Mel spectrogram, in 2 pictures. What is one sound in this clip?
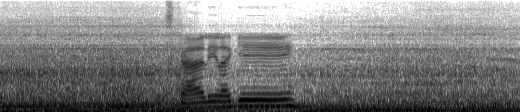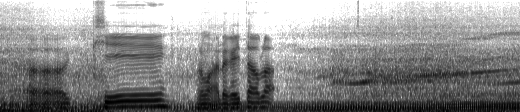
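A motorcycle engine hums steadily and revs up near the end.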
